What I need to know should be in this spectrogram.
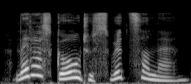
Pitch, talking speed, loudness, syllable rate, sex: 255 Hz, 155 wpm, -16 LUFS, 4.4 syllables/s, female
